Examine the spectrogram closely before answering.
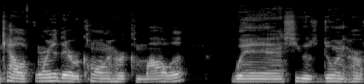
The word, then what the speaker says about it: Kamala: they were calling her Camala when she was doing her first presidential run they were calling her Camala but now all of a sudden you have to pronounce it camela and it's just ridiculous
